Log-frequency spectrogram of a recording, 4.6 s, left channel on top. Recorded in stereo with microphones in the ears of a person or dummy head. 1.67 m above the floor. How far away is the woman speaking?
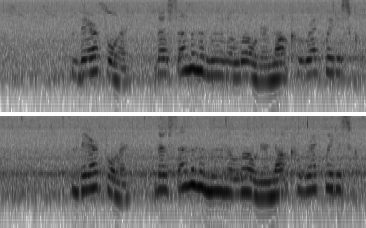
About 1.2 m.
